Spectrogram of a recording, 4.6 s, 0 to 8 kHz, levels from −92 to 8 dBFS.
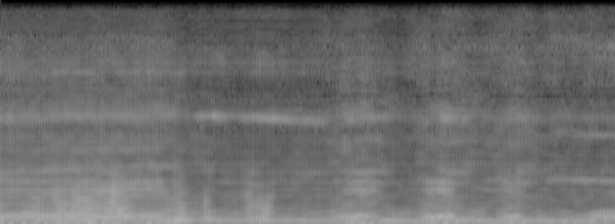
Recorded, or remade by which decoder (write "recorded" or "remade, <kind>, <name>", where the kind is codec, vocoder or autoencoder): remade, vocoder, Vocos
